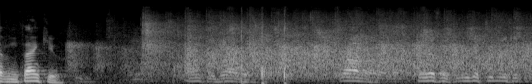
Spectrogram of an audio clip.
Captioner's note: audience applauding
